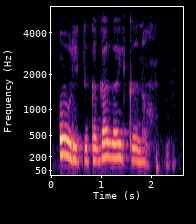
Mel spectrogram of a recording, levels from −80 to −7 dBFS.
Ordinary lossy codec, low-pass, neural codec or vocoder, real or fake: MP3, 48 kbps; 5.4 kHz; none; real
